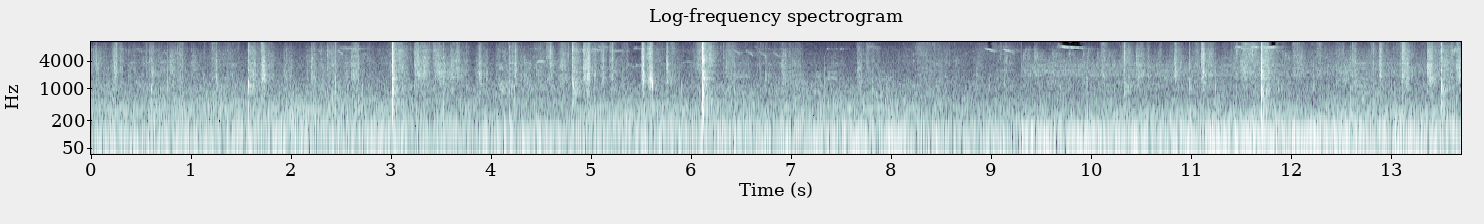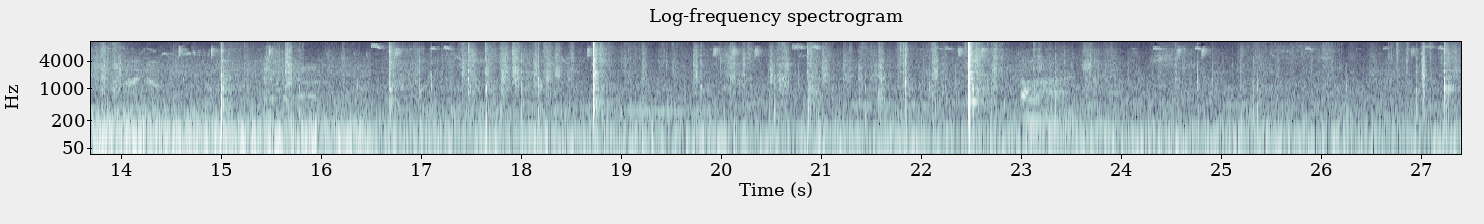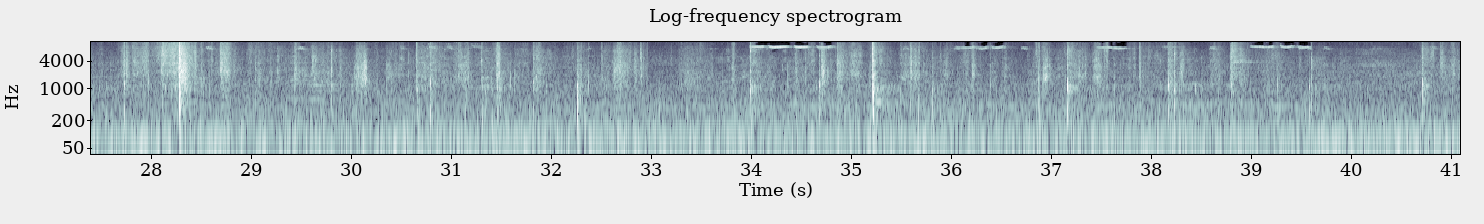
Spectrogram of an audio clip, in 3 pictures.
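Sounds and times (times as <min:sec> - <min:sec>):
tennis ball hit and bounce: 0:10.3 - 0:12.0, 0:14.9 - 0:15.8, 0:20.0 - 0:22.8, 0:33.9 - 0:35.8.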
